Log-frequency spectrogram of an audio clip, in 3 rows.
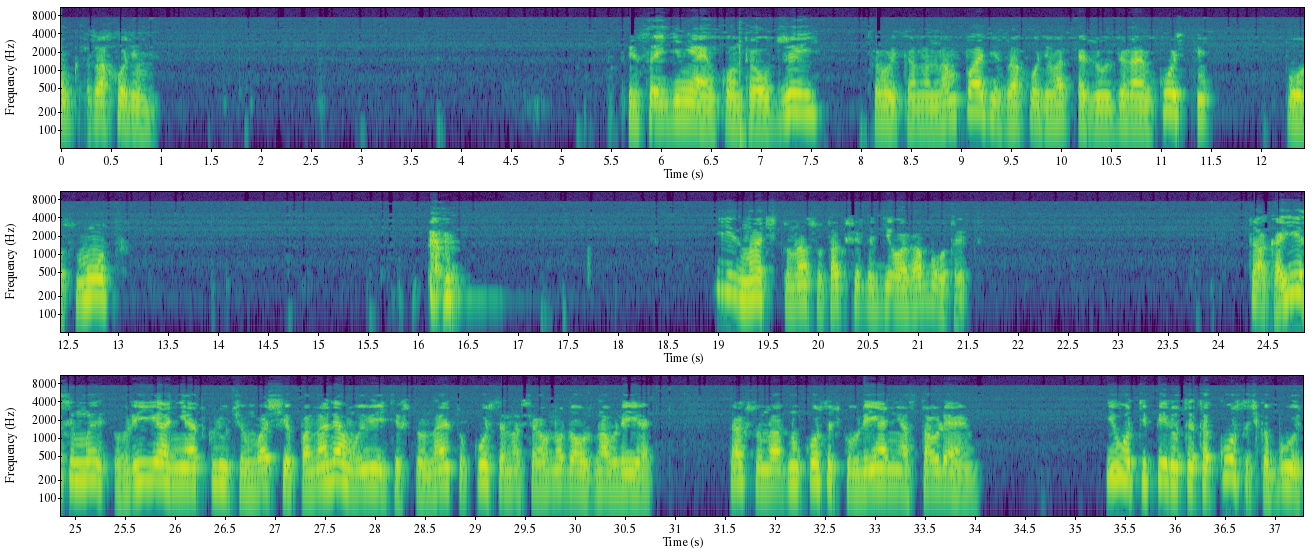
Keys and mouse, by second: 0.9 click, 2.0 middle click, 3.2 click, 5.3 shift+click, 6.8 ctrl+j, 8.0 KP_3, 10.2 click, 11.4 click, 14.2 click, 15.5 click, 17.4 r, 36.5 r.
